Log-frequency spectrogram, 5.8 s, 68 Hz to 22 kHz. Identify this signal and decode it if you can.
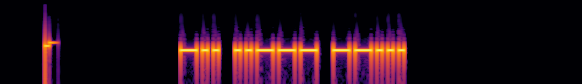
Morse code, heard as a keyed tone, about 23 wpm, 700 Hz. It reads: D27
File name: practice / 22wpm / Three Letter-Number Combinations - 22wpm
